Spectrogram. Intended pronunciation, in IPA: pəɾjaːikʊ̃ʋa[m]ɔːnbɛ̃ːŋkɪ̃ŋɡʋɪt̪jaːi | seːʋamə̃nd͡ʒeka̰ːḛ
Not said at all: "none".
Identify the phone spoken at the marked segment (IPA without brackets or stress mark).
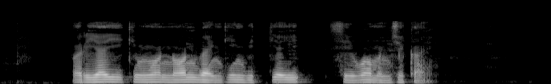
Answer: n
